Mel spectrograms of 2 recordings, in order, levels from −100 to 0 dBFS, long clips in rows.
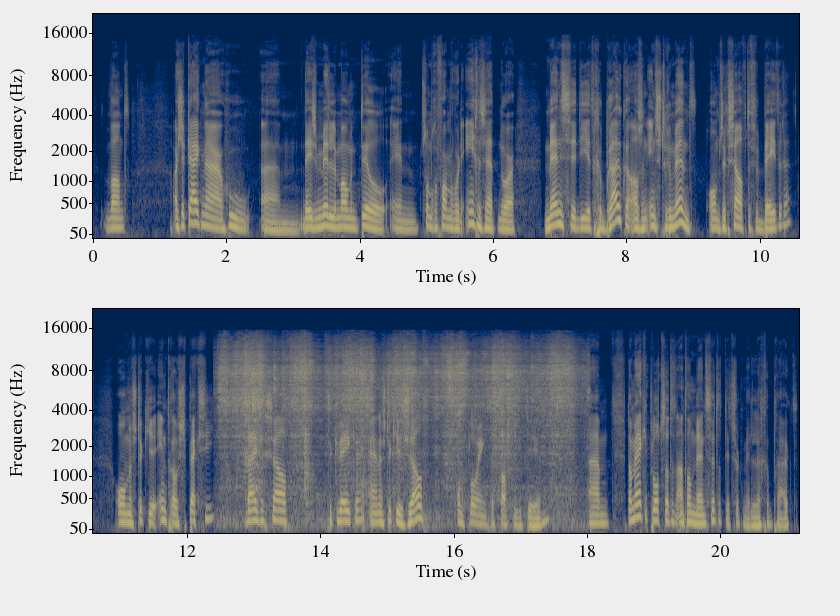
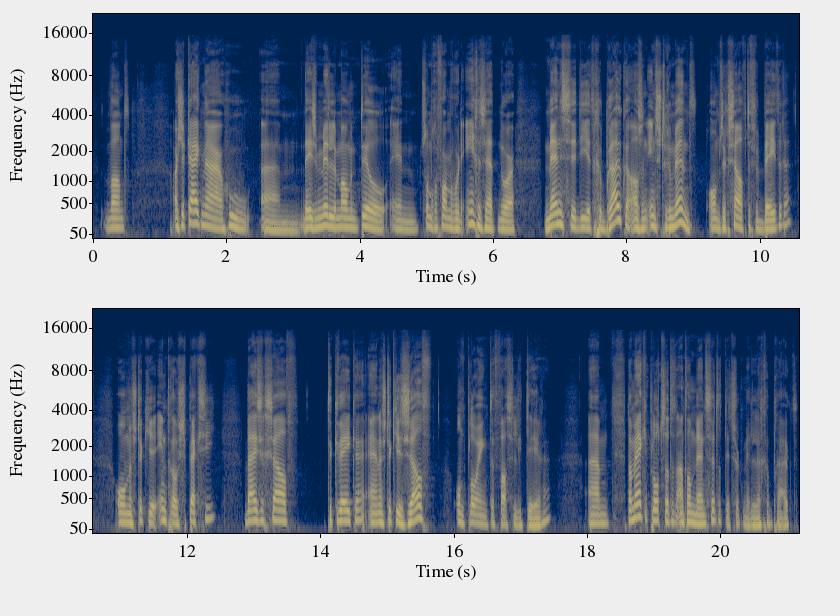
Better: second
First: footsteps; loud; from 12 to 18 s; peak 4 dB above the speech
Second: none

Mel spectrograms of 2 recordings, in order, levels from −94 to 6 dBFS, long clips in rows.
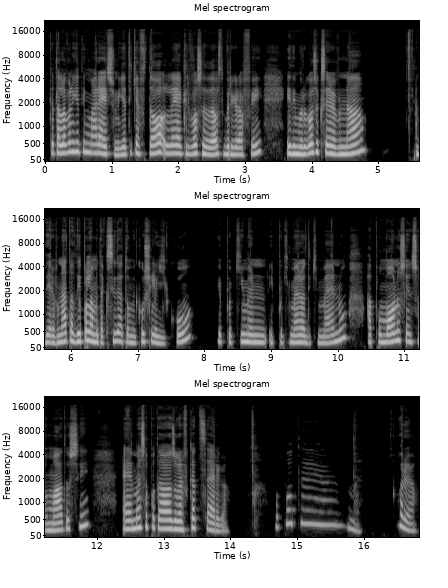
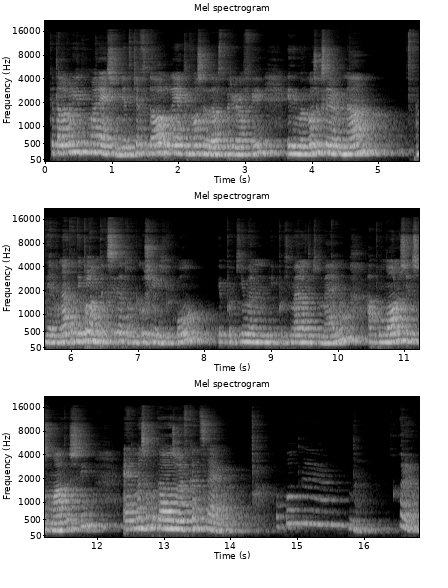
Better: first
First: none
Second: off-mic speech; far // room echo; noticeable; dies away in 0.9 s

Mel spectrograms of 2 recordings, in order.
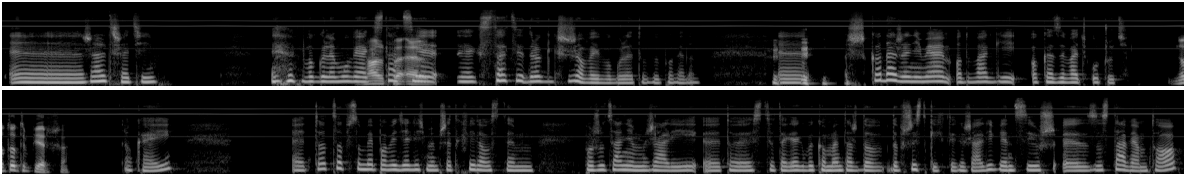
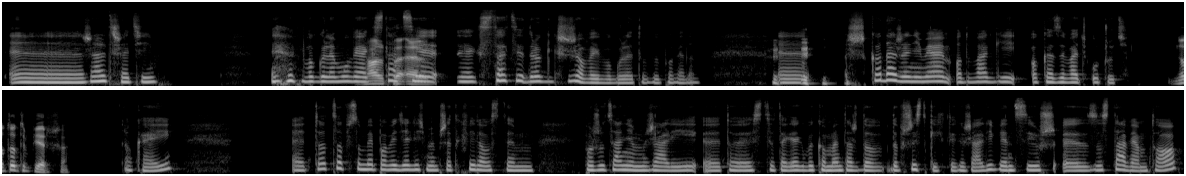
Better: second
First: high-pitched whine; noticeable; throughout; 6.5 kHz, 20 dB below the speech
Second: none

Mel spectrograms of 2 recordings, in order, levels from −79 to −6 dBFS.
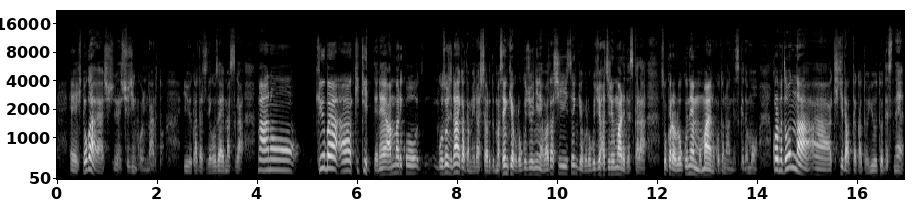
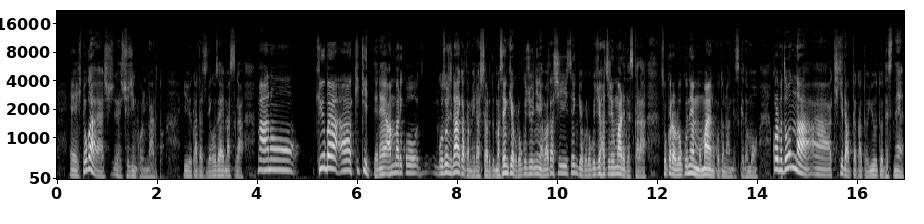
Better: second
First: thin; very; fading below 400 Hz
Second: none

